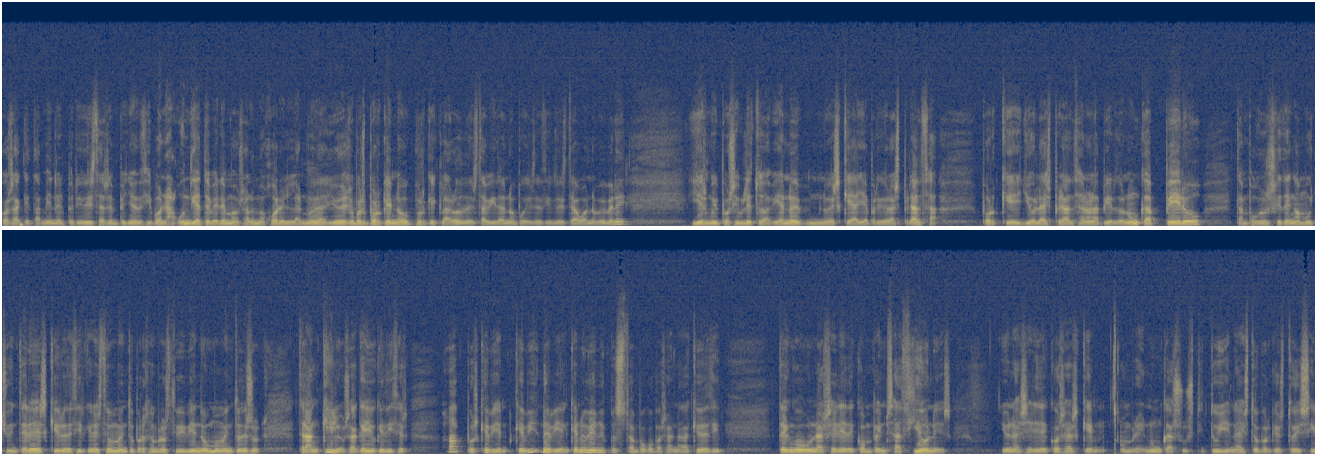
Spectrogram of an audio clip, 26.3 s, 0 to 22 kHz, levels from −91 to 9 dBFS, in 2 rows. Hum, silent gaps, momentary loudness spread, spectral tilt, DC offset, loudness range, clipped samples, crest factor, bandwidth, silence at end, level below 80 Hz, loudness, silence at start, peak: none; none; 9 LU; -4 dB/octave; under 0.1%; 3 LU; under 0.1%; 18 dB; over 20 kHz; 0 s; -56 dBFS; -20 LUFS; 0 s; -2 dBFS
